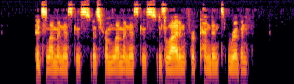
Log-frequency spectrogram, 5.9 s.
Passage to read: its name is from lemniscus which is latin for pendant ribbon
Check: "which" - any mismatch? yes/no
yes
